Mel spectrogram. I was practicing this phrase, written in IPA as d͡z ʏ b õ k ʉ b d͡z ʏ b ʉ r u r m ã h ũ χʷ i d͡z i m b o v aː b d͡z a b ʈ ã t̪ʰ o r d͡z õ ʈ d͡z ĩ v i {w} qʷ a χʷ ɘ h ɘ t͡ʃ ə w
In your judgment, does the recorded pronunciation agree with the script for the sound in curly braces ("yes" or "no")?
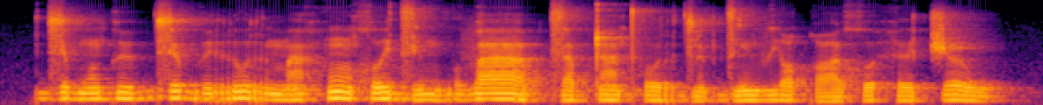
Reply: yes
